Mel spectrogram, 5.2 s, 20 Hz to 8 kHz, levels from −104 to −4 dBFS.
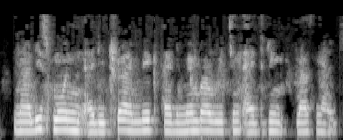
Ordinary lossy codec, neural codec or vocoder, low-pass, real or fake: MP3, 24 kbps; none; 7.2 kHz; real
